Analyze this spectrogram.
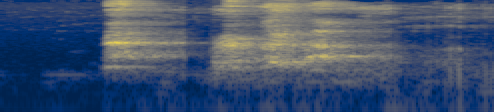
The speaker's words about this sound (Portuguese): Cachorro do vizinho, acho que o vizinho chegou quando ele chega de automóvel. Os três cachorrinhos latem. E tem dia que é uma bagunça enorme aqui, o barulho deles aqui, né?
